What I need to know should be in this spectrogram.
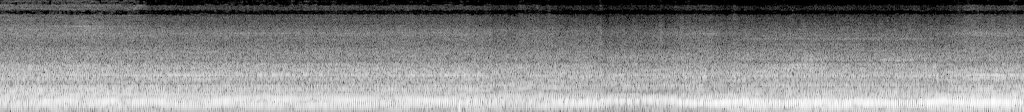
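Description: Steady, even mechanical hum with a faint tone shift midway as the table reverses; the machine runs smoothly with no knocks or strain.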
